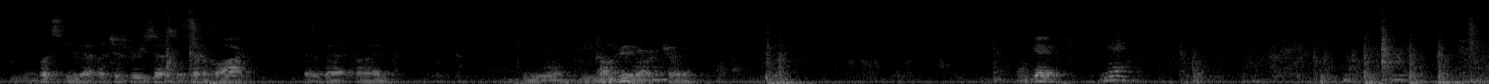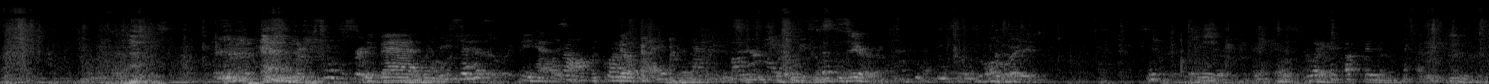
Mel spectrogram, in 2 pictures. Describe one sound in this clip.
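An elderly man speaks calmly across a quiet room.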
